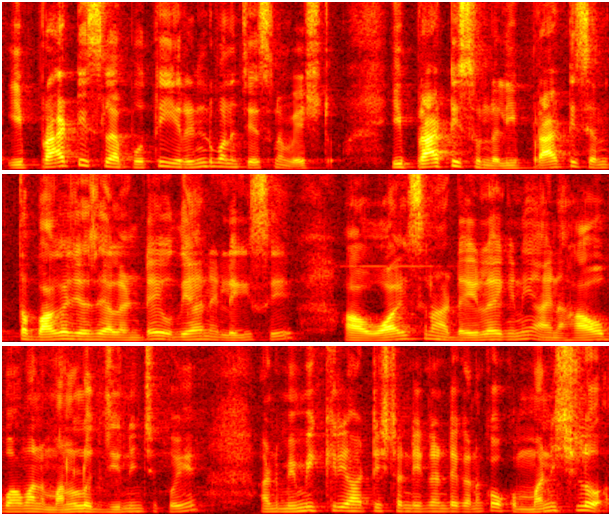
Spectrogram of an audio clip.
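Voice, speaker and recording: A man from West Godavari in India, a mimicry artist, telling his story in a casual interview and often addressing the interviewer as sir. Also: mid-range voice. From West Godavari, Andhra Pradesh. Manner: fast, animated storytelling with frequent sir.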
